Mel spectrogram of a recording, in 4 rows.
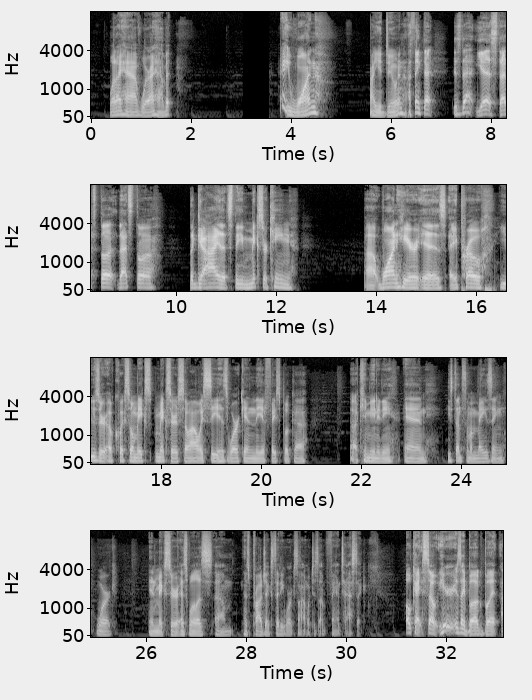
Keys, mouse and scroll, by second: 0.2 click, 1.3 middle click, 1.7 right click, 2.1 click, 5.9 right click, 12.5 middle click, 16.3 scroll up 1, 17.9 right click, 18.6 middle click, 20.7 click, 21.9 middle click, 22.3 right click, 25.2 middle click, 27.2 right click, 27.9 middle click, 28.3 right click.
